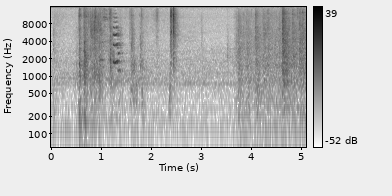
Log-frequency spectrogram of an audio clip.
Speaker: thing it is doing have you noticed it's squeaking the doors hear it that's because I think it's the top hinge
